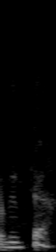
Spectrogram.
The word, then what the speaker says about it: Wiebke: Yeah, Wiebke.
